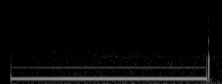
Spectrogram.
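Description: A steady, low, pure electronic tone held for about two seconds, cut off by a sharp click at the end.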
